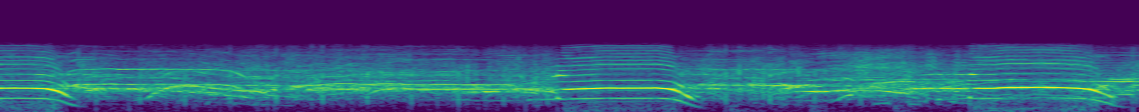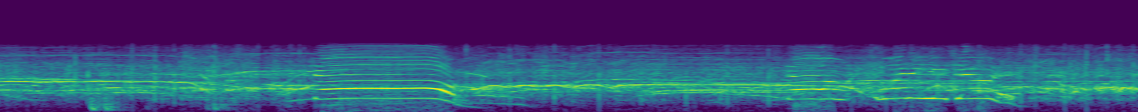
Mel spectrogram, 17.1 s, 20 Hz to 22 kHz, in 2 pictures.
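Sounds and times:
audience screaming and cheering: 0.0 - 17.0.

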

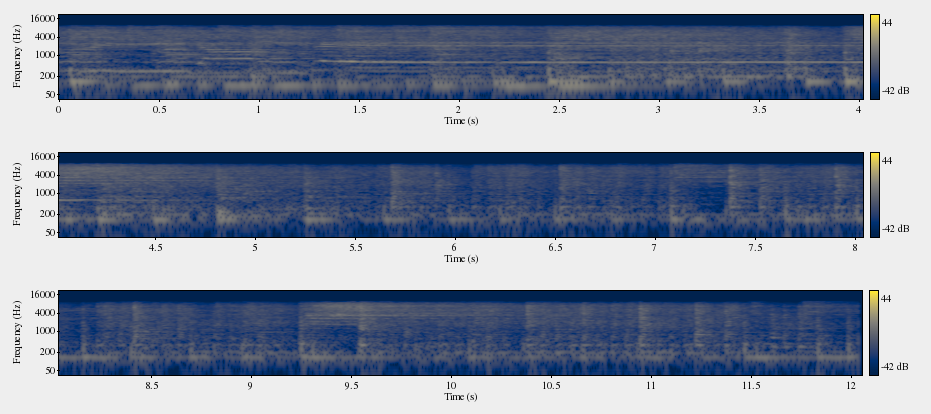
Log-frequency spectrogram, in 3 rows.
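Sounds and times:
jazz drum kit playing: 0.0 - 12.0.

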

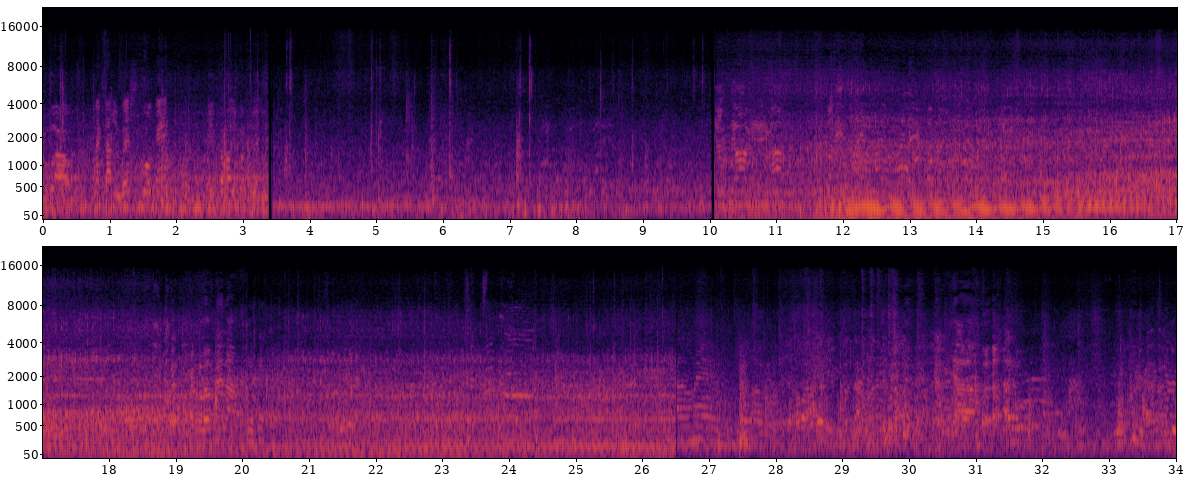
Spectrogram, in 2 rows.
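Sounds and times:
boat engine running: 0.0 - 26.8
voices: 10.1 - 34.0.

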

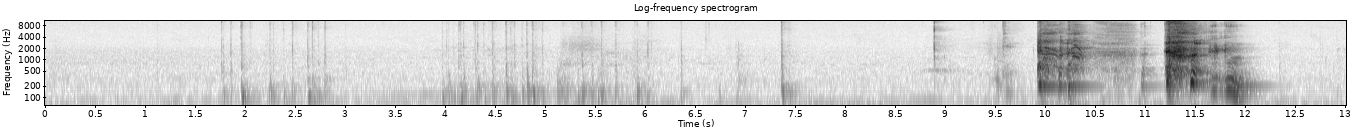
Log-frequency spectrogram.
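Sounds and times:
keyboard clicks: 1.8 - 3.0, 4.0 - 7.6
man coughing: 9.9 - 12.2.

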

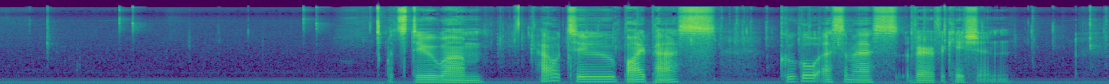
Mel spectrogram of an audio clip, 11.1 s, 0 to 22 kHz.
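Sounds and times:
computer clicks: 1.2 - 1.5, 3.0 - 3.9.

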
